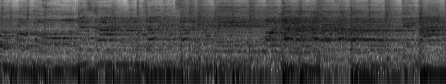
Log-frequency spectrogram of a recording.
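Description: Live pop-rock band music heard through an arena PA, recorded from the crowd: a female lead vocalist singing over electric guitar, drums and heavy bass.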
